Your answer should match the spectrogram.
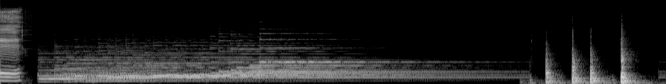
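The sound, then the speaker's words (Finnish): In a radio play, a sustained musical chord slowly fades, then four loud knocks on a door land in a quick, uneven sequence near the end. “Hilma, avaa ovi. Elsa täällä, minulla on tärkeä tassi siulle.”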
